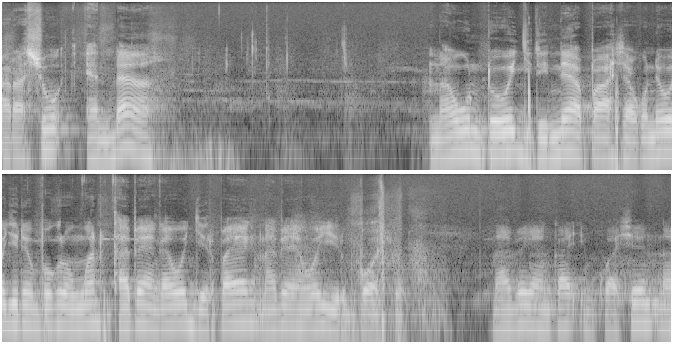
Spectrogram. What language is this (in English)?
Masai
